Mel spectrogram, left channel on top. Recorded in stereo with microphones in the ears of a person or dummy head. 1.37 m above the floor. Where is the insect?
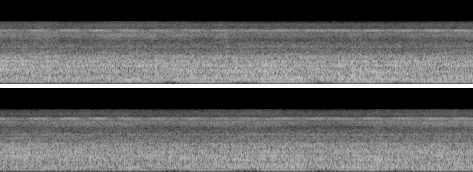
Centre (ahead or behind), 3 m.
